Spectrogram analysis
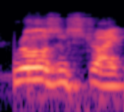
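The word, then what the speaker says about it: Rozenstruik: I mean, Joe Rogan is a Rosenstrike, right? Okay, but the way it's spelled, you wouldn't think that, would you?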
